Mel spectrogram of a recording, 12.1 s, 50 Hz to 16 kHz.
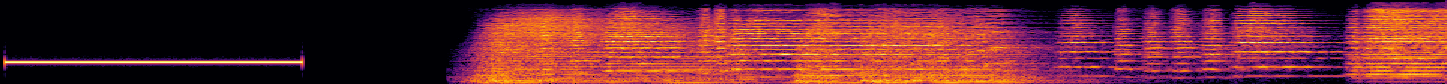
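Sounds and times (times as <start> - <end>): steady pure test tone beep: 0.0 - 2.6.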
